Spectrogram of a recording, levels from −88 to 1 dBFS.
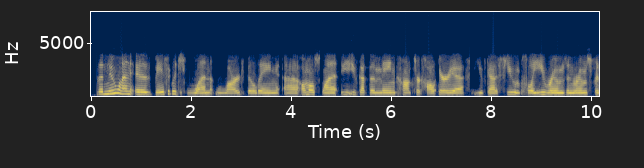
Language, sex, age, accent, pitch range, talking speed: English, female, 30-49, American, 180-280 Hz, 165 wpm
